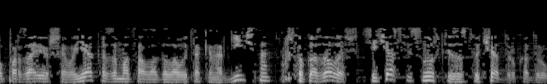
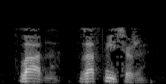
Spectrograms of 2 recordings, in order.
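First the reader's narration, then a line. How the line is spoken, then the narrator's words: Tired. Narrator (Russian): сказал Тимур устало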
